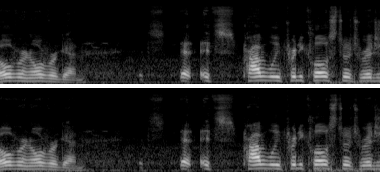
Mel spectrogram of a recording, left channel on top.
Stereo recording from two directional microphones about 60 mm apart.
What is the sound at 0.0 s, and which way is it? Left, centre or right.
Speech, left.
